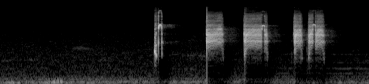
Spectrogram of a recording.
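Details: Black francolin, locally kala teetar, giving a full rasping phrase: one short sharp opening note, then two longer harsh buzzy notes and a closing pair of shorter grating notes.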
